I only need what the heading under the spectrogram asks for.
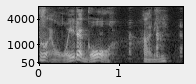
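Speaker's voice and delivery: put-on hushed, soft Minnesota accent, middle-aged woman's voice. Congratulating the other host on winning this week, Minnesota aunt accent. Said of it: "like my aunt in Minnesota".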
